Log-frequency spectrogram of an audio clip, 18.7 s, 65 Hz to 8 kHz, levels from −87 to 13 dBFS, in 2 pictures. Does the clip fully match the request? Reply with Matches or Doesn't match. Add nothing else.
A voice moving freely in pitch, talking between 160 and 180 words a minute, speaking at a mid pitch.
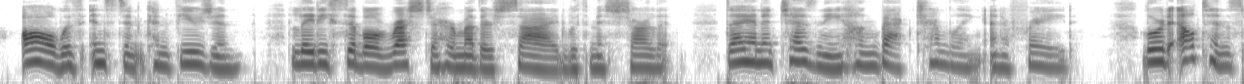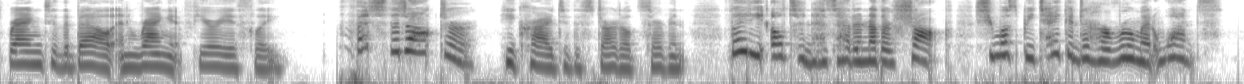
Doesn't match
